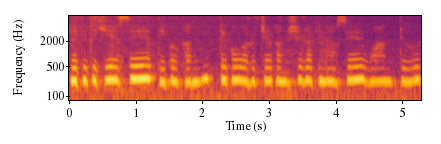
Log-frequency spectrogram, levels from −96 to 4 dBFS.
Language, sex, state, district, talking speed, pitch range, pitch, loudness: Nagamese, female, Nagaland, Kohima, 180 wpm, 225-245 Hz, 235 Hz, -14 LUFS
